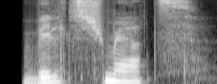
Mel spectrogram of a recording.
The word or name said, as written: weltschmerz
